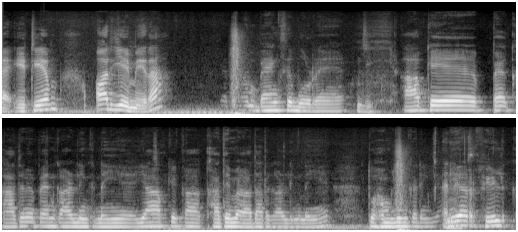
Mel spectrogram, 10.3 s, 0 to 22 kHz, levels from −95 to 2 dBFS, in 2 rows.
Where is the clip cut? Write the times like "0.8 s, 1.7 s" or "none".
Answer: 2.4 s, 9.3 s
